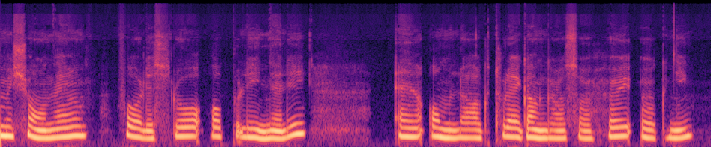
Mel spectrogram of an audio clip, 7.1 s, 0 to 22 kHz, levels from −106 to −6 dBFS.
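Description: Listening to this speech recording, nothing stood out as a technical problem at any point.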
